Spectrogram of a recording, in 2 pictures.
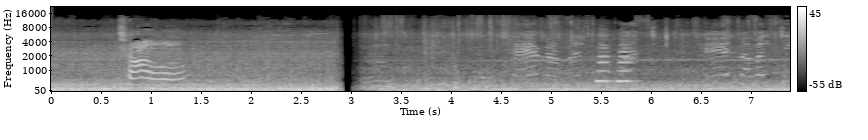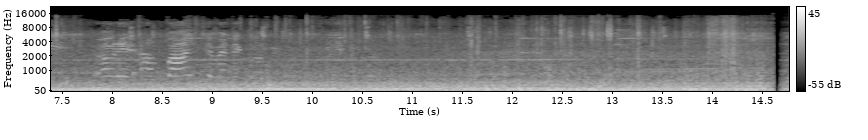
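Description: Steady road and engine noise inside a moving car, with high-pitched wavering voice sounds over it. A short horn toot comes about five and a half seconds in.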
